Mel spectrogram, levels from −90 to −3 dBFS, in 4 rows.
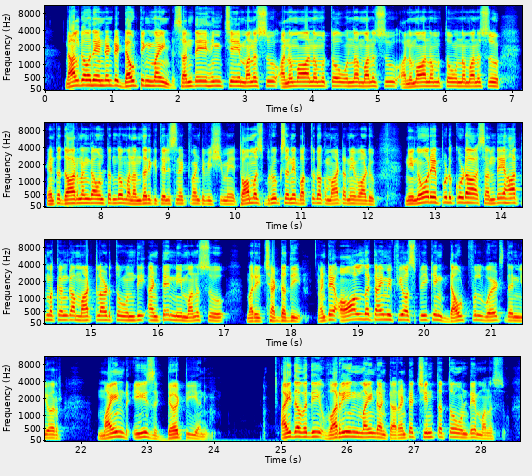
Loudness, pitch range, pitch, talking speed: -14 LUFS, 145-175 Hz, 160 Hz, 130 wpm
